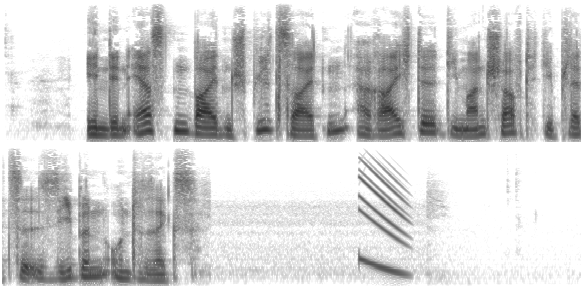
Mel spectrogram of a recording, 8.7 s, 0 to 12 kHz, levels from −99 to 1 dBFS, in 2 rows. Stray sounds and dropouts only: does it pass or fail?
fail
